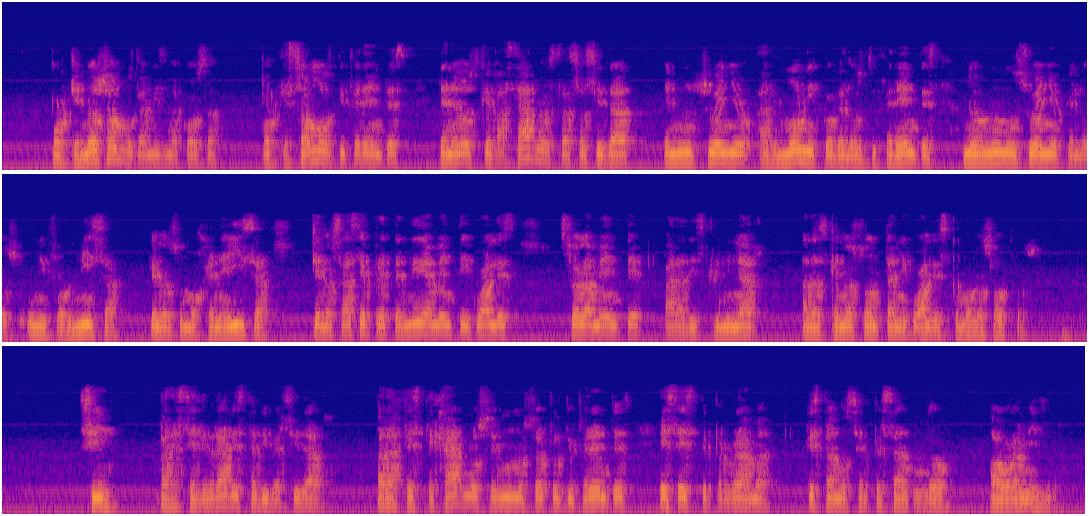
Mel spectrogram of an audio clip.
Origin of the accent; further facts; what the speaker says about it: Oaxaca, Mexico; que todos somos humanos, que todos somos oaxaqueños, que todos somos mexicanos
